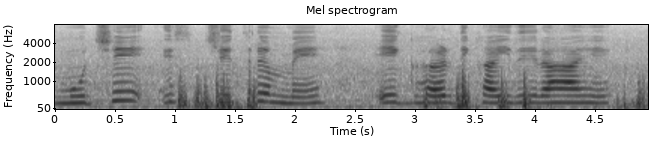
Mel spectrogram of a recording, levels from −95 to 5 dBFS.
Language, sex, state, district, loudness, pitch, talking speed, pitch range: Hindi, female, Madhya Pradesh, Dhar, -19 LUFS, 245 Hz, 120 wpm, 235-255 Hz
